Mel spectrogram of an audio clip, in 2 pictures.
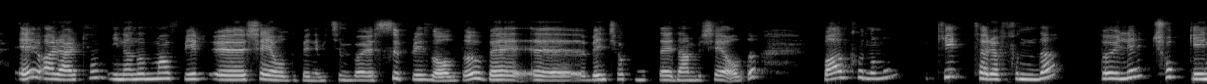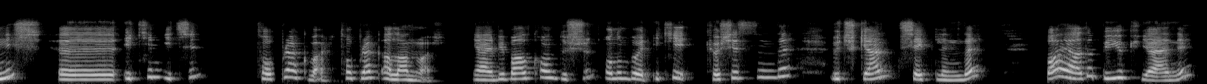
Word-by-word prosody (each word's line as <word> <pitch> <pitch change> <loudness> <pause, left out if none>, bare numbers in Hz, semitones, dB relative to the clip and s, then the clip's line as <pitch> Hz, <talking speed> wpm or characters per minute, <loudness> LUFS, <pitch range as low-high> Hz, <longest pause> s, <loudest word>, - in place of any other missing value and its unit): ev 280 +6 +2
ararken 250 +5 +1
inanılmaz 250 +3 +1
bir, 245 +1 +2
eee, 215 -2 +4
şey 225 0 +2
oldu 195 -1 -1
benim 180 -2 -6
için, 190 +2 -10
böyle, 190 0 -1
sürpriz 225 -1 -3
oldu 180 +9 +2
ve, 210 0 +2
eee, 190 -1 +1
beni 220 +2 +2
çok 235 0 -8
mutlu 205 0 -5
eden 195 -1 0
bir 195 - -10
şey 200 +2 -1
oldu. 315 - -3 0.6
Balkonumun 300 - -1 0.3
2 340 +5 -3
tarafında, 245 - +1 0.4
böyle, 275 +8 +2
çok 350 -1 -4
geniş, 260 - +2
eee, 225 0 +4
ekim 290 +6 -2
için 325 +9 -5 0.5
toprak 280 +2 0
var, 185 - -3
toprak 290 +2 -1
alan 220 -5 +4
var, 160 -1 -8 0.2
yani, 210 -2 +2
bir 245 0 -1
balkon 275 +4 +2
düşün, 250 +8 -4
onun, 270 -1 0
böyle, 250 -4 +2
2 260 +1 -3
köşesinde 295 +9 -1 0.4
üçgen 255 +5 0
şeklinde 220 -3 0 0.6
bayağı 310 -7 +4
da 380 -2 -6
büyük, 305 +1 +2
yani, 200 - +1
245 Hz, 120 wpm, -23 LUFS, 215-290 Hz, 0.6 s, eee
